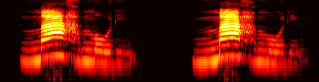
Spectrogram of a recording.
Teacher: a sílaba mais forte é mar. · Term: proparoxítona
